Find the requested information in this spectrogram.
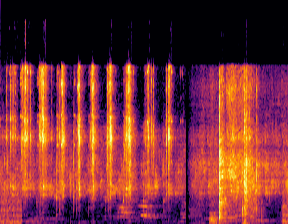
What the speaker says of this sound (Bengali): ভালো করে মিশিয়ে নেওয়া হচ্ছে।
